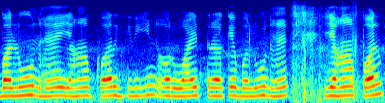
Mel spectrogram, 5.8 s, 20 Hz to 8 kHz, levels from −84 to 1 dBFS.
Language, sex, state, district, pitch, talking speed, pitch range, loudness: Hindi, male, Bihar, Katihar, 240 Hz, 135 wpm, 235-250 Hz, -18 LUFS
